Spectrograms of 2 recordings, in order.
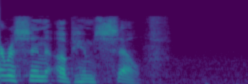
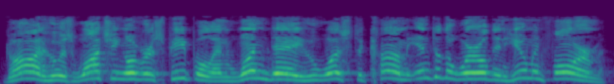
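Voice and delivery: loud, raised proclamation slowing at the end; forceful preaching; 7 semitones higher, 14 dB louder than usual. Real, not acted. Preacher proclaiming God come in human form, forceful preaching. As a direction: swell into a ringing declaration.

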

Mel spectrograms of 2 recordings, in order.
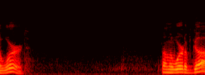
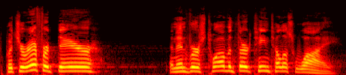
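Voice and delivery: high and loud, pressing the point home; preaching at full force; 5 semitones higher, 8 dB louder than usual. Acted. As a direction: proclaim it to the whole church.

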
